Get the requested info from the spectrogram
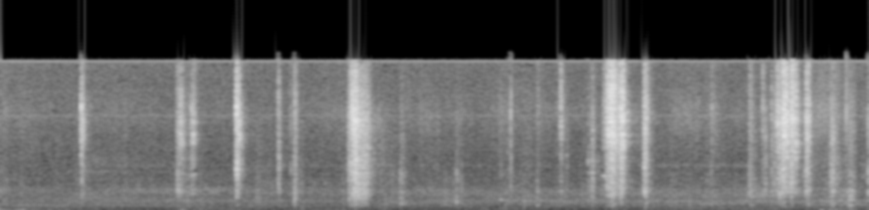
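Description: Shotgun being handled during a reload: a string of irregular sharp clicks and clacks, a few of them louder, as shells are pushed into the magazine.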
